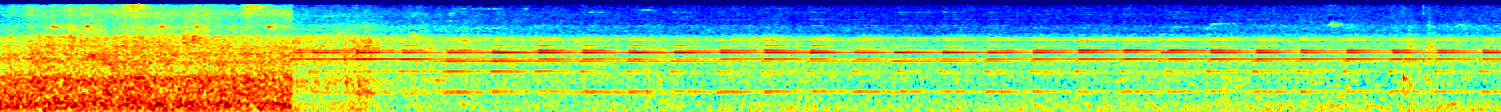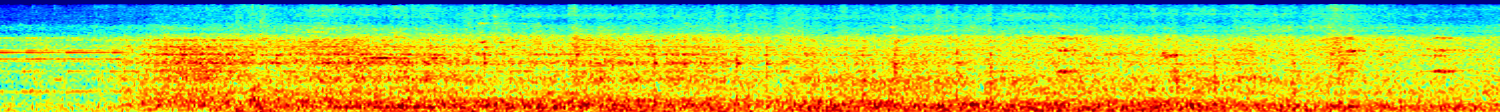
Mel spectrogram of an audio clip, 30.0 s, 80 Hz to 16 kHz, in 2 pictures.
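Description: A Hanshin red-bodied express train passes close by with loud wheel and track noise. This cuts to a Japanese level-crossing warning bell ringing in a steady, even repeating pattern. About 16 seconds in, another Hanshin train arrives and runs past, its wheels rumbling and clattering loudly over the track while the bell carries on faintly beneath.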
